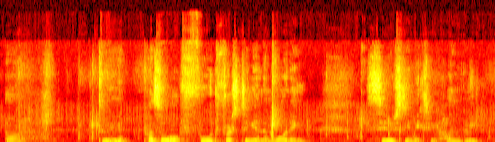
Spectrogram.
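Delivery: ordinary talk, nothing marked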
